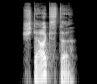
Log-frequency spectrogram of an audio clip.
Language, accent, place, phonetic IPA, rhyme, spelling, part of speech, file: German, Germany, Berlin, [ˈʃtɛʁkstə], -ɛʁkstə, stärkste, adjective, De-stärkste.ogg
- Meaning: inflection of stark: 1. strong/mixed nominative/accusative feminine singular superlative degree 2. strong nominative/accusative plural superlative degree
